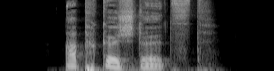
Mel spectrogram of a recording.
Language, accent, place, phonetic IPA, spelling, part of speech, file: German, Germany, Berlin, [ˈapɡəˌʃtʏt͡st], abgestützt, verb, De-abgestützt.ogg
- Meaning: past participle of abstützen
